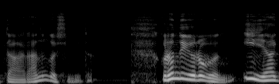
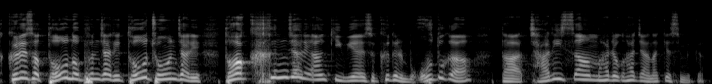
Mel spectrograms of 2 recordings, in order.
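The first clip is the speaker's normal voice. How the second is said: ordinary talk, nothing marked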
